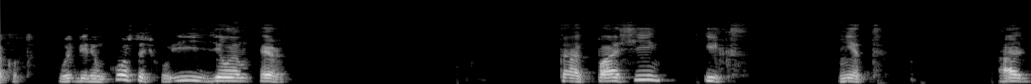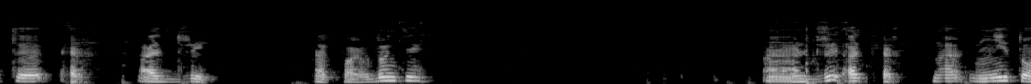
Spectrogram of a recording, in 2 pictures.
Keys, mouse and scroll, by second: 6.8-8.3 drag, 14.3 click, 16.7 click.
